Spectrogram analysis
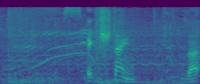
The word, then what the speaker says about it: Eckstein: Perfect, you pronounced my last name right. So it's Eckstein.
